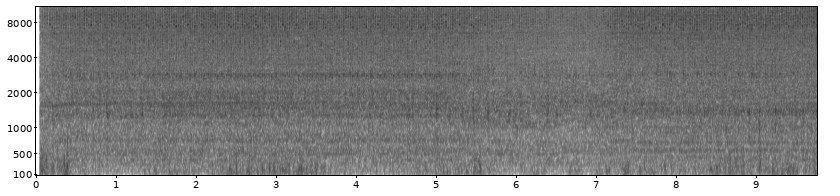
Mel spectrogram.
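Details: BMW N52B25 inline-six at idle: steady idle with a faint, regular light knock riding over it. The owner is asking for help locating the knock; source unknown.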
